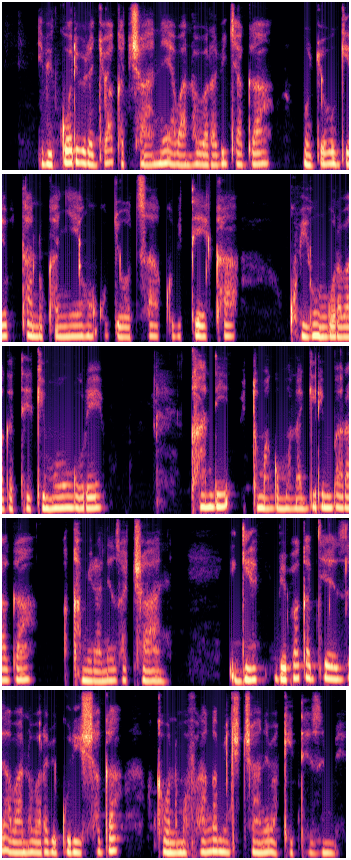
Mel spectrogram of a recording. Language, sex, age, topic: Kinyarwanda, female, 18-24, agriculture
